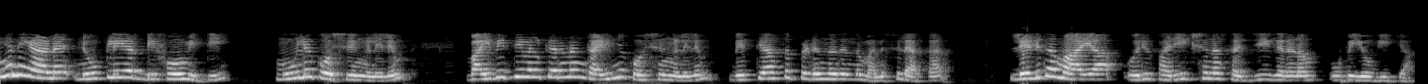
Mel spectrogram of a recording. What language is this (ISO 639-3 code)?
mal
